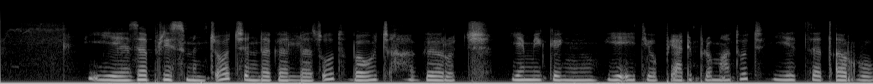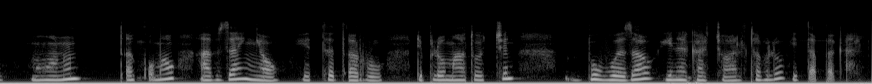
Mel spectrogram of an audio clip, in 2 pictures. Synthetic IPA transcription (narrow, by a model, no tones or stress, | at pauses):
jɛzəbɾismɨnt͡ʃʼwo̞t͡ʃːɨnd̪əɡəlːəsʼut̪bəwʊt͡ʃʼhaɡəɾo̞t͡ʃː | jɛmːiɡːəɲːu | jɛʔit̪ʰijo̞pʼjad̪ipʰlo̞mat̪ʰo̞t͡ʃː | jɛt̪ʰət̪ʼərːu | məho̞nun | t̪ʼəkʼuməw | ʔaβzaɲːaw | jɛt̪ʰət̪ʼərːu | d̪̥iplo̞mat̪ʰo̞t͡ʃːɪn | bɨwɔzawjɪnəkʰat͡ʃːɛwalt̪ʰəβɨlo̞jɪt̪ʼːəbːəkʼal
